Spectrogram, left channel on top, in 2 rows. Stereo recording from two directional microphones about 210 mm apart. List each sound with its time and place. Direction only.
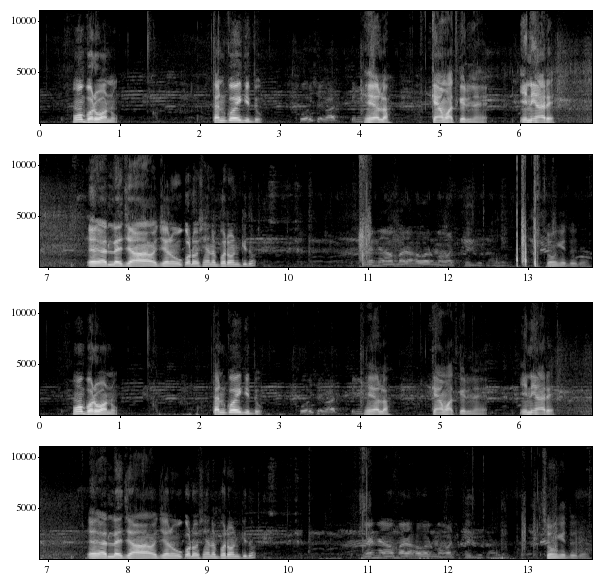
0.3 s speech: 15° right (ahead or behind)
2.1 s speech: 15° right (ahead or behind)
3.2 s speech: centre (ahead or behind)
7.4 s speech: 5° right (ahead or behind)
11.0 s speech: 30° right (ahead or behind)
11.4 s a man's voice: 45° right (ahead or behind)
13.3 s speech: 30° right (ahead or behind)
